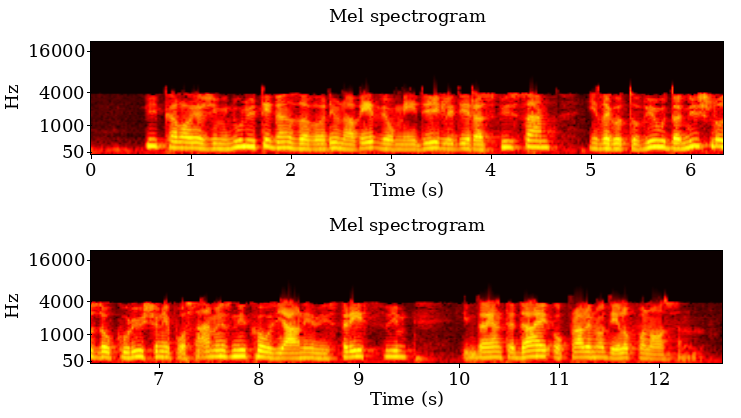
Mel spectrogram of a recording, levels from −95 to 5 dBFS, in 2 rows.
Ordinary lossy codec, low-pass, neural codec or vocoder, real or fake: AAC, 16 kbps; 7.2 kHz; codec, 16 kHz, 2 kbps, X-Codec, HuBERT features, trained on LibriSpeech; fake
